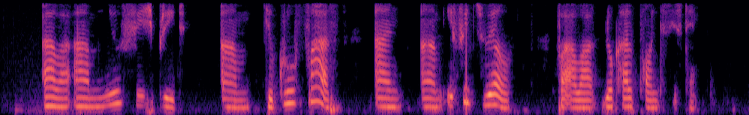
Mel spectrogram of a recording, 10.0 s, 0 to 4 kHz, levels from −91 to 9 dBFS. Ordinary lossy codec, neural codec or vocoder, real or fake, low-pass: none; none; real; 3.6 kHz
